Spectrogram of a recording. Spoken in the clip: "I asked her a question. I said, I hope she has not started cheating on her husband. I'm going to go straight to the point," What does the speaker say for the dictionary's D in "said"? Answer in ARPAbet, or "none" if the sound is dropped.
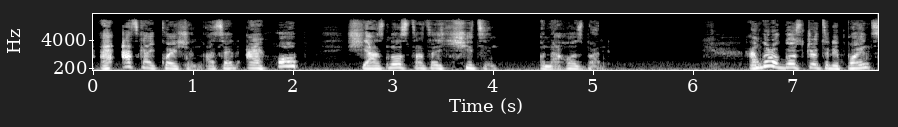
D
